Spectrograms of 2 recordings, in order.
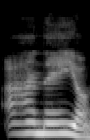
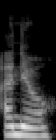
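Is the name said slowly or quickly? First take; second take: slowly; quickly. First: It is said slowly, three syllables apart. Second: It is said quickly, syllables run together.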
